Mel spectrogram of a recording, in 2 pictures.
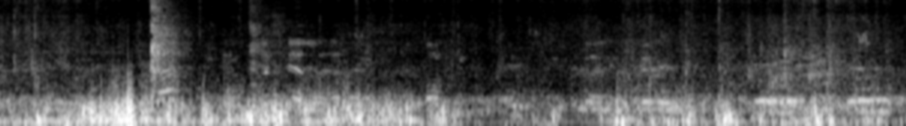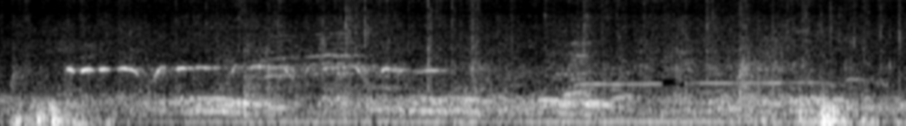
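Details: Pigeons cooing in low, throaty murmurs that rise and fall over a steady low hum, with thin high whistled notes from another bird drifting in around the middle and near the end, plus occasional clicks and knocks.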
